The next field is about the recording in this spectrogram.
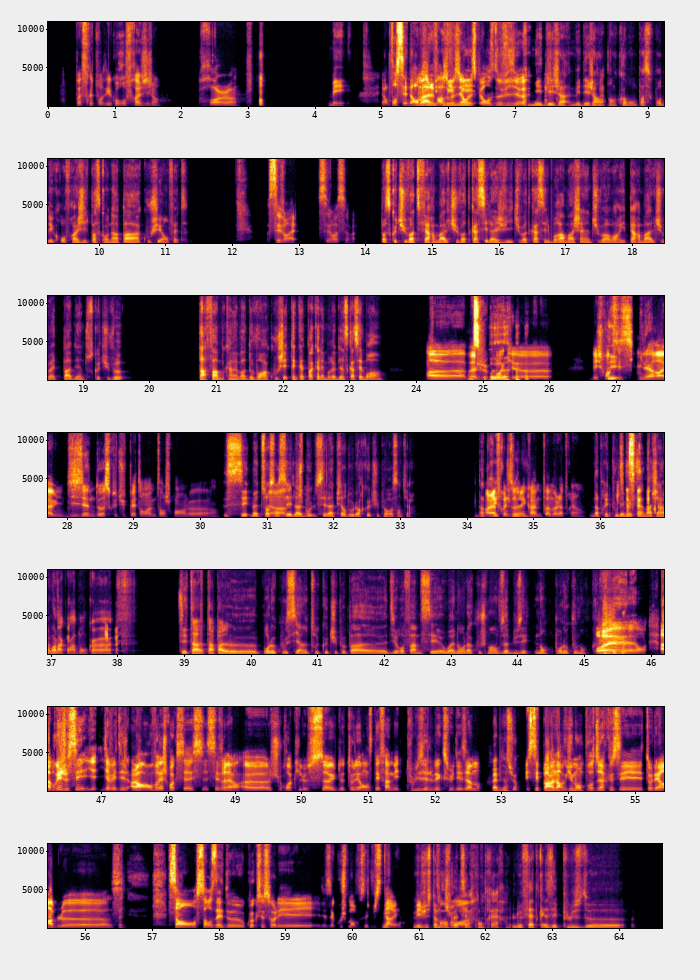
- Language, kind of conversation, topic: French, unstructured, Qu’est-ce qui te choque dans certaines pratiques médicales du passé ?
- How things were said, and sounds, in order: chuckle; anticipating: "c'est normal, enfin je veux dire, l'espérance de vie, heu"; laugh; unintelligible speech; laugh; laughing while speaking: "c'est ça"; unintelligible speech; laugh; stressed: "Ouais"; laugh; chuckle; chuckle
